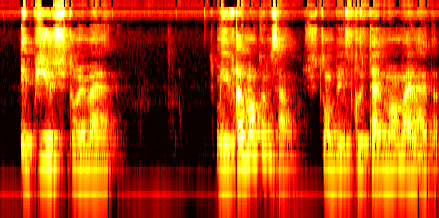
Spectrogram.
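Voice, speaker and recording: A woman speaks in a dark, mellow tone that is somewhat breathy. Audible room echo surrounds her voice. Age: 40s. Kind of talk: testimony. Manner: halting.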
